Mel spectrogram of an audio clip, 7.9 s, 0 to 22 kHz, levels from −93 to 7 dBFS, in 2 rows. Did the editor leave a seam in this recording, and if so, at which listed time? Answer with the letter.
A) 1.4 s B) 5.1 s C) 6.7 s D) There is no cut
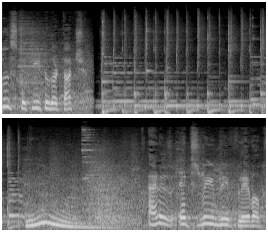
D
